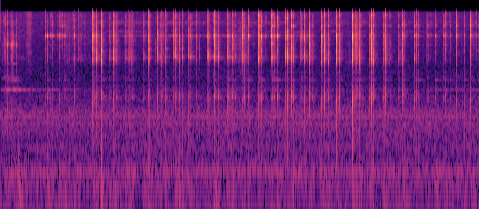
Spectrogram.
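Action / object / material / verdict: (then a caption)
tap / frosted glass light bulb with metal screw base / glass / none. A hand-held, hollow, empty frosted white glass light bulb with a metal screw base is tapped by long acrylic nails. The taps come as a rapid, irregular stream of short, bright clicks that die away almost instantly. A low hum sits underneath.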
